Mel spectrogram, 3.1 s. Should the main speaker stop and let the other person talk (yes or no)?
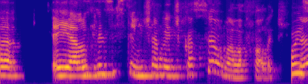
no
